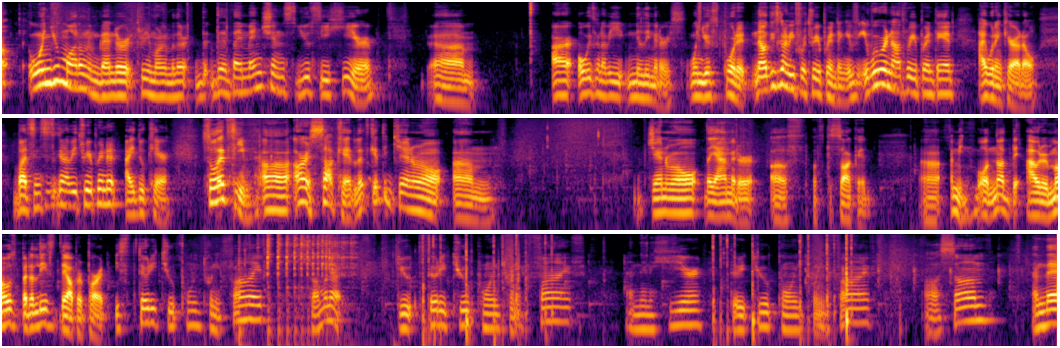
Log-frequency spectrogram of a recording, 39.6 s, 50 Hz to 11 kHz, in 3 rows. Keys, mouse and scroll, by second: 2.2 n, 2.6 n, 4.1 click, 30.3-33.9 drag, 34.3-38.2 drag, 38.3 scroll down 1, 38.9-39.5 scroll down 3.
